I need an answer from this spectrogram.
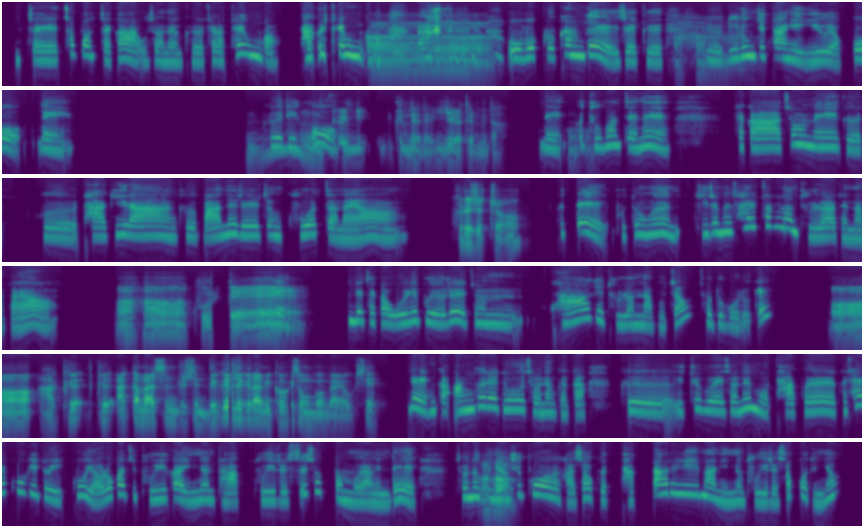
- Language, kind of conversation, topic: Korean, podcast, 실패한 요리 경험을 하나 들려주실 수 있나요?
- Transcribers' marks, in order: laughing while speaking: "닭을 태운 거. 닭을"; in English: "오버쿡"; other background noise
